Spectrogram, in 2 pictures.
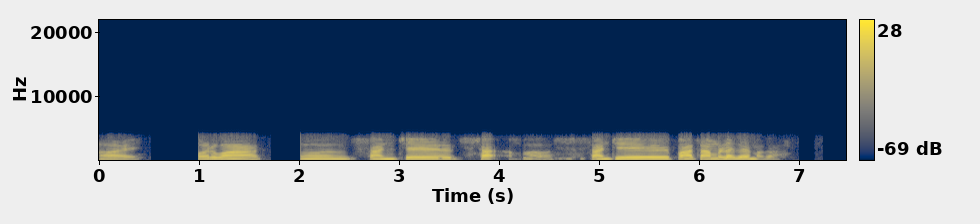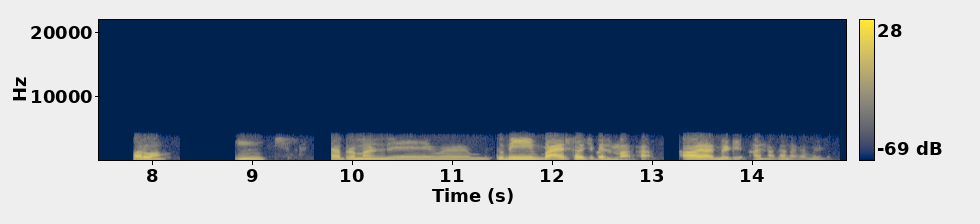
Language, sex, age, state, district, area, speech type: Goan Konkani, male, 45-60, Goa, Canacona, rural, conversation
